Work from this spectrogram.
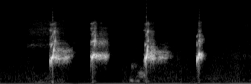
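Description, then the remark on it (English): Four sharp, abrupt wild turkey hen putt notes, imitated on a turkey call, spaced about half a second apart. Loud, with no talking over them. “you would think that's a putt, but yeah.”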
